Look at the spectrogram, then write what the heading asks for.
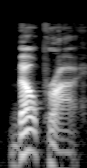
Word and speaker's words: Belpre: in ohio is belpre short for bell prairie and is now locally pronounced bell pry settled by revolutionary soldiers on the marietta grant in 1789 and 1790.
